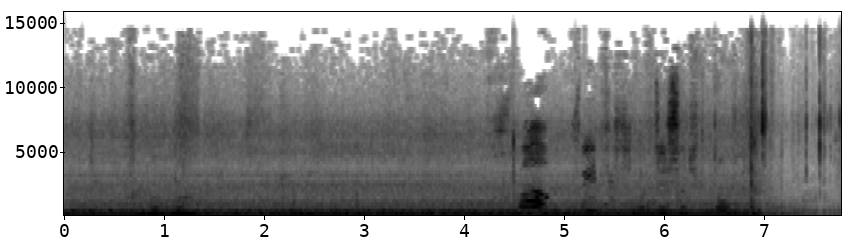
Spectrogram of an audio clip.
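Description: A young child squeals and babbles nearby.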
